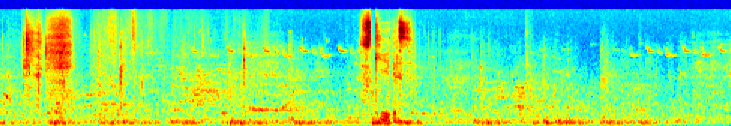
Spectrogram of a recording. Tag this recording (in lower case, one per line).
speech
